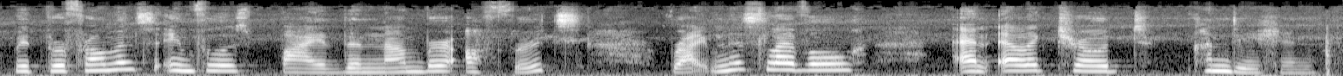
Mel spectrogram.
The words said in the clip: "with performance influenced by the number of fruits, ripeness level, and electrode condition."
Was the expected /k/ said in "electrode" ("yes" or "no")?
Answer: yes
